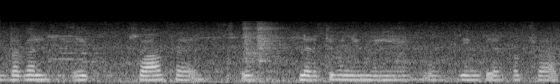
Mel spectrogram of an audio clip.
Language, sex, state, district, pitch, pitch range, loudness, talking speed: Hindi, female, Chhattisgarh, Balrampur, 205 Hz, 205-210 Hz, -18 LUFS, 170 wpm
